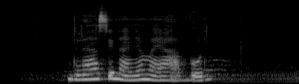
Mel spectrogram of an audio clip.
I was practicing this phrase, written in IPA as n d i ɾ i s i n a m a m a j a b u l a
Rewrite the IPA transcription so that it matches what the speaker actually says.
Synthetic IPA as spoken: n d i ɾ a s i n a ɲ a m a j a b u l i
